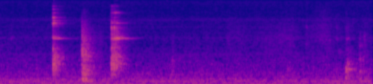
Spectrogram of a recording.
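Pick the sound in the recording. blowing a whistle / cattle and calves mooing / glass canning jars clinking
glass canning jars clinking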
